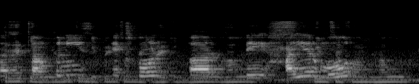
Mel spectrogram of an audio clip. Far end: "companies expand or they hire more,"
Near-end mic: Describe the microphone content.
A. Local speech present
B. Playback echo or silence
A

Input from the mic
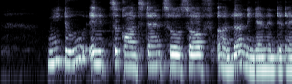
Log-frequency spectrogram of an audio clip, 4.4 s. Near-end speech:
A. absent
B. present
A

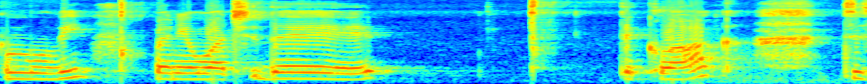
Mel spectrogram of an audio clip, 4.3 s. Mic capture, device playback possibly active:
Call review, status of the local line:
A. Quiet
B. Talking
A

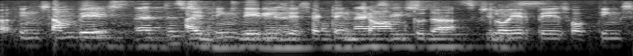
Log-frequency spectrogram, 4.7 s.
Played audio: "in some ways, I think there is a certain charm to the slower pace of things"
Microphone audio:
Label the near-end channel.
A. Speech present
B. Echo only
A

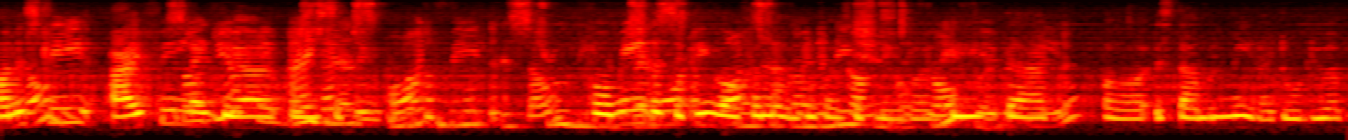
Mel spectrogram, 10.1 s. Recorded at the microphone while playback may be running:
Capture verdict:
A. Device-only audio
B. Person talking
B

